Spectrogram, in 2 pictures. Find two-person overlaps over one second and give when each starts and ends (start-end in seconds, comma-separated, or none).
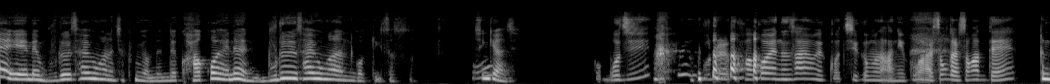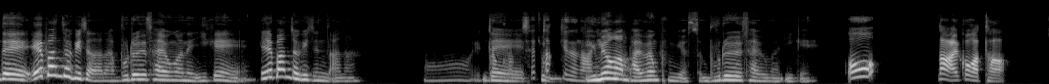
15.3-16.8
